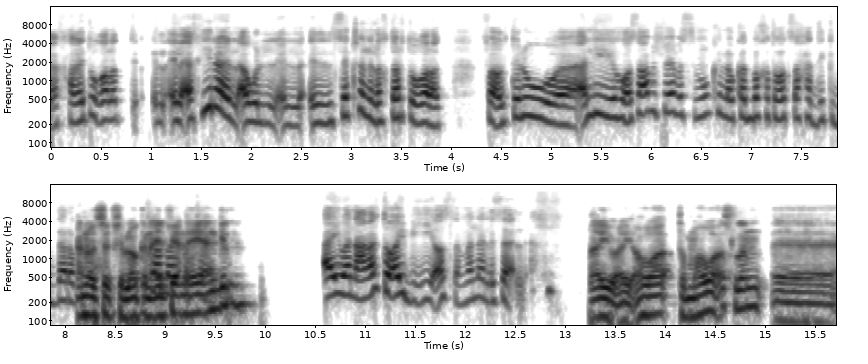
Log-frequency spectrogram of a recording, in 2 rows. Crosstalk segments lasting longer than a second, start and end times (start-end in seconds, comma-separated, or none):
8.1-9.6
